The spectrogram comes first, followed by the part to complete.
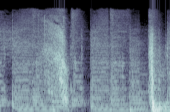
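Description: Cartoon background music with two added sound effects: a swish that falls in pitch a little before halfway, then a short, sharp, loud swipe near the end.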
